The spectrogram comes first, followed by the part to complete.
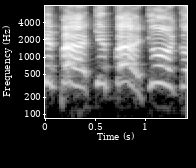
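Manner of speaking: high-pitched, loud yelling.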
